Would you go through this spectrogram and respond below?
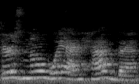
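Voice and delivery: ordinary talk, nothing marked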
